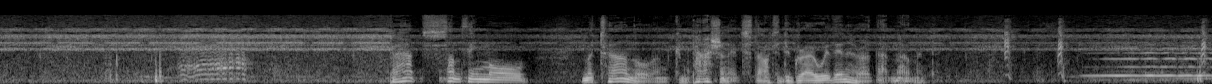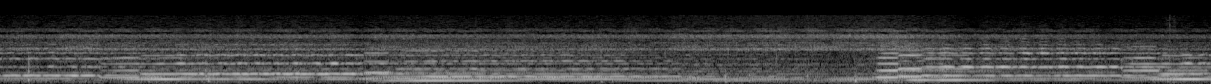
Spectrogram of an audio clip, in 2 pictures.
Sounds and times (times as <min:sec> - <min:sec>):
Speech: 0:03.9 - 0:09.4.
